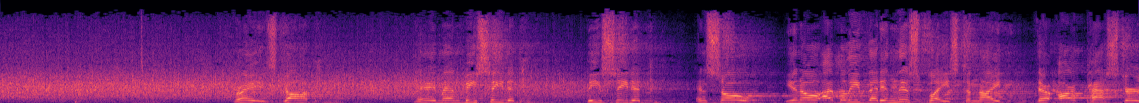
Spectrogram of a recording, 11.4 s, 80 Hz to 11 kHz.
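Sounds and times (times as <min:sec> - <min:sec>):
audience at a camp meeting clapping in praise: 0:00.0 - 0:06.7
speech: 0:02.3 - 0:03.5, 0:04.1 - 0:11.3.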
